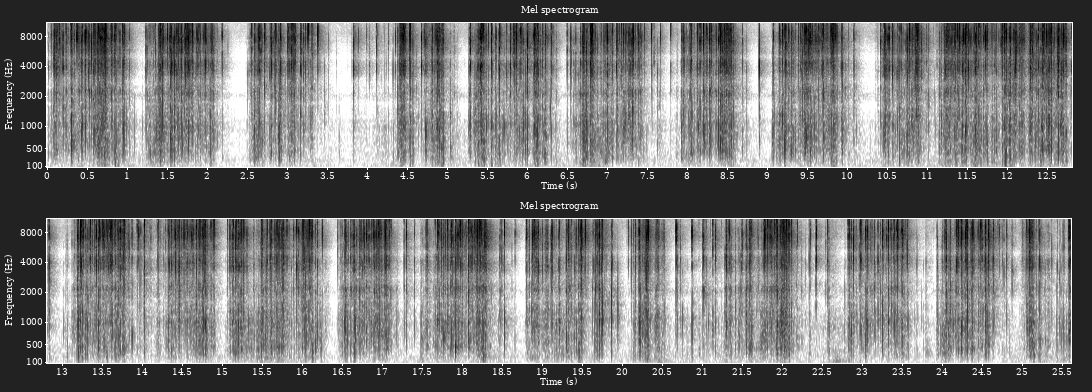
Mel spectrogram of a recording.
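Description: Close, crisp crinkling and crunching of a chocolate muffin and its wrapper, continuous irregular rustles with brief pauses, intimate and soft like an ASMR trigger.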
